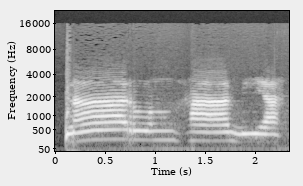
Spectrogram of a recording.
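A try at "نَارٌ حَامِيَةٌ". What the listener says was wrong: Masih ha. Lebih ditekan ya ke tengah tenggorokan. Ha. Ha. Ada ha yang di tengah tenggorokan, benar-benar ditekan sih. lebih tajam, lebih terasa.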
